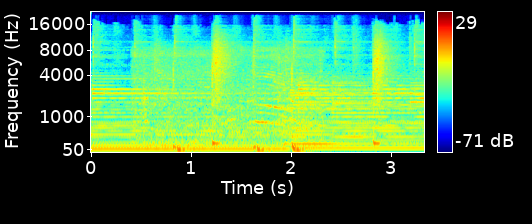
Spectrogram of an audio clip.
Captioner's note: crowd murmuring; fire roaring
